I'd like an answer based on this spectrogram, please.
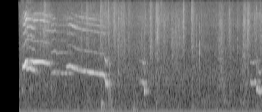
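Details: Spaniel complaining indoors, a high whistled whine sliding steadily downward for over a second, then a few short, lower whimpers spaced apart in a quiet room.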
